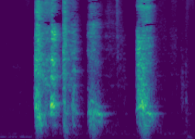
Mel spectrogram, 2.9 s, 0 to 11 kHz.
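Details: Morning cough on getting out of bed around 8:52 am: four short, dry cough bursts in a quiet room, the first two close together; cough.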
